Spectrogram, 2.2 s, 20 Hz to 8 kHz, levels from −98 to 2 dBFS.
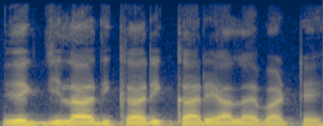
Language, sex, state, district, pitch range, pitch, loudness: Bhojpuri, male, Uttar Pradesh, Deoria, 115-125 Hz, 120 Hz, -14 LUFS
